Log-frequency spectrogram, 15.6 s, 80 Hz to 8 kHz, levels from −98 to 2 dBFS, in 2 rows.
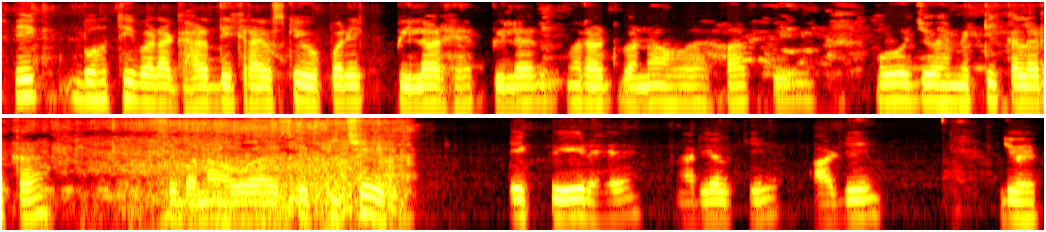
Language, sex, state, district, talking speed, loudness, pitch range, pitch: Hindi, male, Chhattisgarh, Raigarh, 150 wpm, -18 LUFS, 125-140 Hz, 130 Hz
